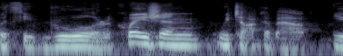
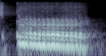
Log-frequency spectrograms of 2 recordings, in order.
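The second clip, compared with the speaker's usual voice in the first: mock racing noise; 6 dB louder than usual. Kids racing through the problem.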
